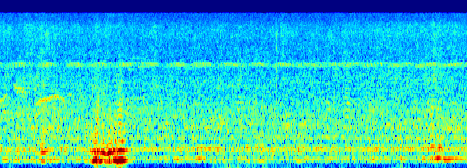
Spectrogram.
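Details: Bees humming steadily, with one louder bee passing close around the first second in a brief swell of deeper buzz before the drone settles back to a soft, even background.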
